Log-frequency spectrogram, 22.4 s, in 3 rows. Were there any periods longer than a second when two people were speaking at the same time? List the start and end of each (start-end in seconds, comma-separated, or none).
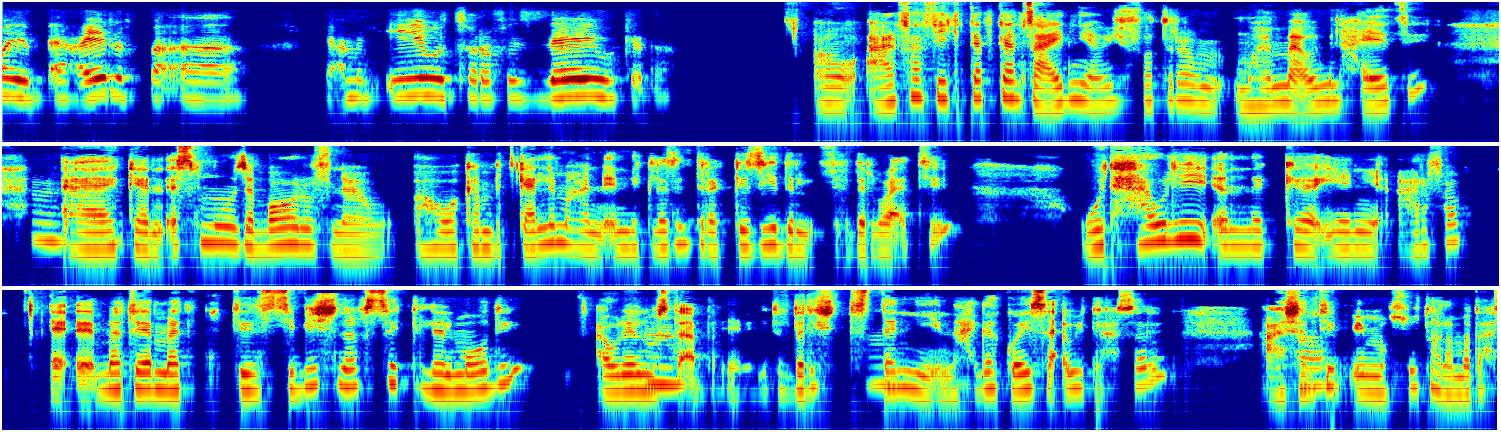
none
